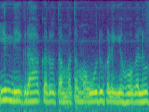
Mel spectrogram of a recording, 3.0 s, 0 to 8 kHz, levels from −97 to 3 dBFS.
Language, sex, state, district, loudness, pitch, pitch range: Kannada, female, Karnataka, Chamarajanagar, -14 LUFS, 195 Hz, 185-200 Hz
